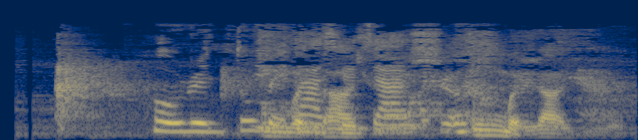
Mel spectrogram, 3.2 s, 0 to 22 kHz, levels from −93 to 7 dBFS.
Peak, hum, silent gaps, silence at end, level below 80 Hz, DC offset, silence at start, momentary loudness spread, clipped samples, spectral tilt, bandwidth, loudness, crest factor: -4 dBFS; none; none; 0.05 s; -68 dBFS; under 0.1%; 0.25 s; 8 LU; under 0.1%; -4.5 dB/octave; 11.5 kHz; -22 LUFS; 18 dB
